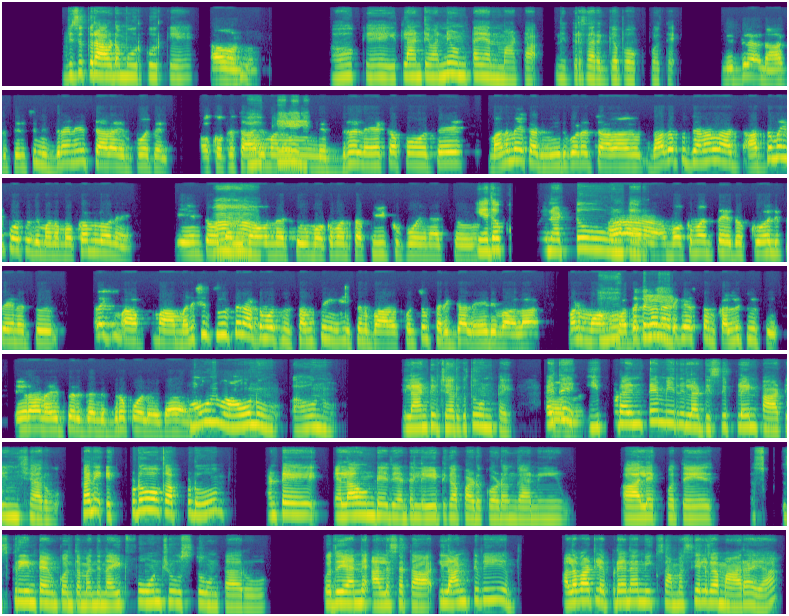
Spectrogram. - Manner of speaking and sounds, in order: in English: "ఇంపార్టెంట్"; in English: "డల్‌గా"; in English: "లైక్"; in English: "సం‌థింగ్"; other background noise; in English: "నైట్"; in English: "డిసిప్లేన్"; in English: "లేట్‌గా"; in English: "స్క్రీన్‌టైమ్"; in English: "నైట్"
- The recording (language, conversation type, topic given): Telugu, podcast, నిద్రకు మంచి క్రమశిక్షణను మీరు ఎలా ఏర్పరుచుకున్నారు?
